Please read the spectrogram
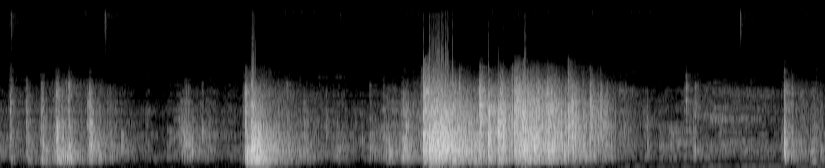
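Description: Quick footsteps, then a door slamming about two and a half seconds in, followed a second and a half later by a louder, longer clatter of knocks and rattling.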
